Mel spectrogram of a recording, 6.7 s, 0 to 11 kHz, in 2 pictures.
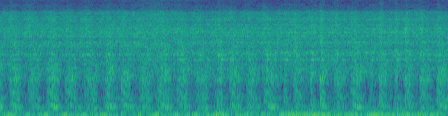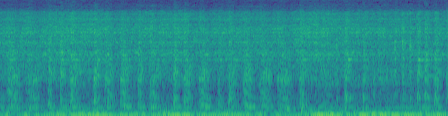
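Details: Mercedes W210 E 300 Turbo Diesel, towed in with crank-no-start, cranks long and steadily without firing. A fuel-pressure problem (strong raw diesel smell) or glow plugs are suspected; battery is low and no trouble codes show.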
